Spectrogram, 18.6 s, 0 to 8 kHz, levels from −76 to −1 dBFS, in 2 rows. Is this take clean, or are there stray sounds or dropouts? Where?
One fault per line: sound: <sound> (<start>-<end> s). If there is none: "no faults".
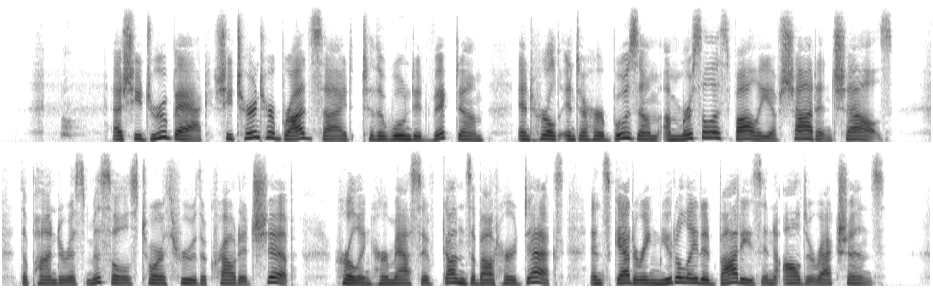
sound: bark (0.6-0.9 s)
